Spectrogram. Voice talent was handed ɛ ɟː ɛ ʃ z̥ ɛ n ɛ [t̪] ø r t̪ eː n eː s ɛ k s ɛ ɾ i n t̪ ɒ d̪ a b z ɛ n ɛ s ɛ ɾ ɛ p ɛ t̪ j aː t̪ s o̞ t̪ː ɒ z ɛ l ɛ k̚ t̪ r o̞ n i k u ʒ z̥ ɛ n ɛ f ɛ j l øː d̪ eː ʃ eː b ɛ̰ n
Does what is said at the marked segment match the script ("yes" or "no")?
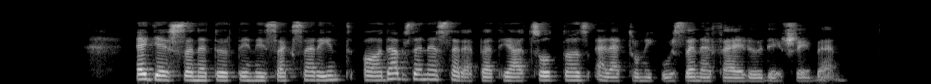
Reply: yes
